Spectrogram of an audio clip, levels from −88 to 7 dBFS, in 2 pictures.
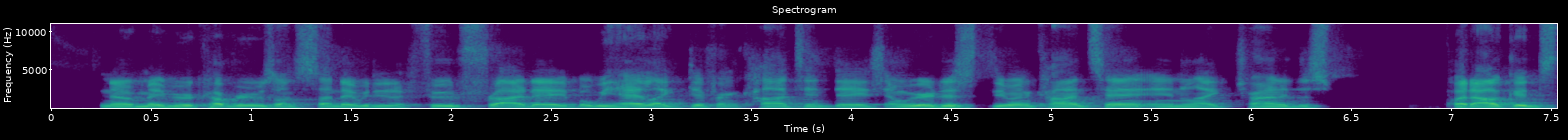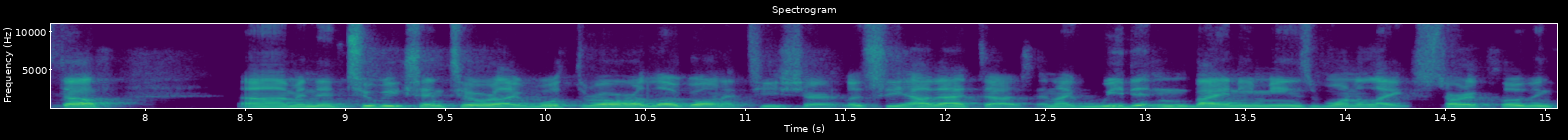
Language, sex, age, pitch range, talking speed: English, male, 20-39, 125-145 Hz, 265 wpm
